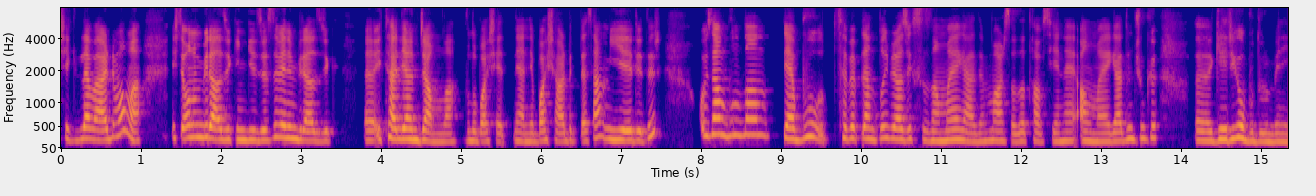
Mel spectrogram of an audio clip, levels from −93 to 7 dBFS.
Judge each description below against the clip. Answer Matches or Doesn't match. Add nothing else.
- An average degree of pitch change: Matches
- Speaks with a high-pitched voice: Matches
